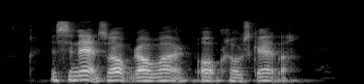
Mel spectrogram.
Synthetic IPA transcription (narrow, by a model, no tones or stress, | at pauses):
se̝nɛ̰ːd̥sɒb̥ʊɑʔɒb̥̚kʰʁɛʊsɡ̥æd̥ɐ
